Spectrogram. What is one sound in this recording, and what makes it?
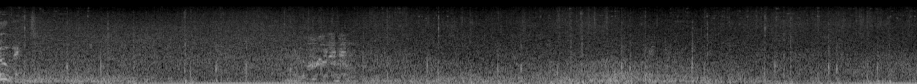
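A horse's hooves thud steadily on a dirt path.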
